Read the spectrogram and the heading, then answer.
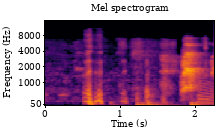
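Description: A few sharp dog barks ring out: a quick pair early on, then a louder, higher bark near the end, with short gaps between them.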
